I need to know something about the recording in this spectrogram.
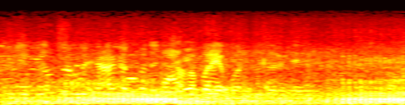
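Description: A motorcycle engine running close by, getting louder about a second in, with crowd voices and shouts over it.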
